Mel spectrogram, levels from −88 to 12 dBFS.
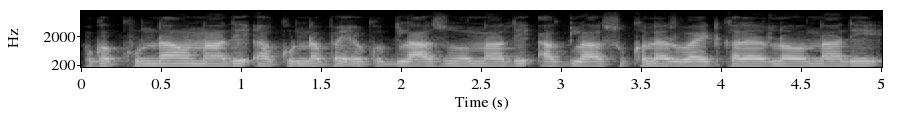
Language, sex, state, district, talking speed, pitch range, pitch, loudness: Telugu, male, Telangana, Mahabubabad, 180 wpm, 130-135 Hz, 135 Hz, -16 LUFS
